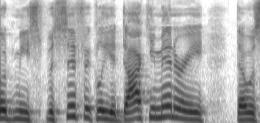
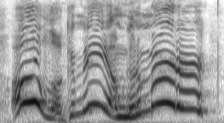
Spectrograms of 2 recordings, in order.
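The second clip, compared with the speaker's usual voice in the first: squeaky, very high, goofy, silly put-on voice; 12 semitones higher, 5 dB louder than usual. Mocking someone who hides in a corner, in a goofy put-on voice. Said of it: "I said it in a goofy voice so it wouldn't be as bad".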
